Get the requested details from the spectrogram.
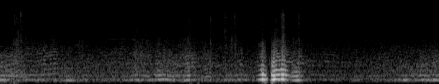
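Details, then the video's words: Honey bees buzzing inside their hive: a steady low hum with harmonic bands, swelling and fading, broken near the middle by a brief louder burst of several sharp buzzes. "bees therapy hive natural buzzing sound"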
